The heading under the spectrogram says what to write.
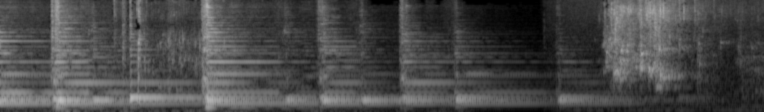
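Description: Running water splashes and gurgles with a steady ringing tone and repeated sharp splashy hits. Near the end it gives way to a brief burst of bright, hissing flow.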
